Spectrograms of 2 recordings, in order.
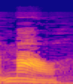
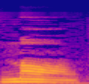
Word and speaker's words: mall: And well, for example, the mall, some people call it Mao. And I have no idea where they get mal from. It's mole. Mole ends in a L as in O and call and fall and tall mall.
